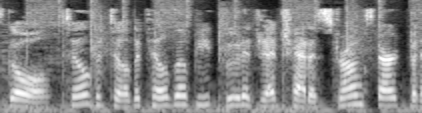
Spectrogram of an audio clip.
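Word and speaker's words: Buttigieg: son of two Notre Dame professors Buddha judge pronounced Buddha judge is a Rhodes Scholar and Afghanistan war veteran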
